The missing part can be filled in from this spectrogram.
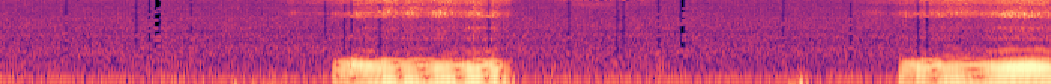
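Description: Two rumbling snores on breathing in, roughly four seconds apart, over a faint steady low hum.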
